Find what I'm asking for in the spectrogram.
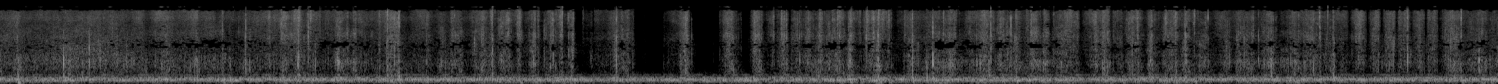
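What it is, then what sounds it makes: Tissue packaging paper. Fingertips and nails tap and scratch a small wad of white tissue packaging paper from a shoebox, held in one hand. A dense, continuous crinkling and rustling runs throughout, full of sharp, bright crackles over a steady low hum.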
